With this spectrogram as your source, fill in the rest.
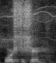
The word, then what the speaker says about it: Worcestershire: leave it but how the heck do you pronounce is it Worcestershire sauce you just say it fast you just say Worcestershire what's and yeah and here's the funny thing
